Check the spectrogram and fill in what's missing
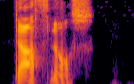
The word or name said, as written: Daphnos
